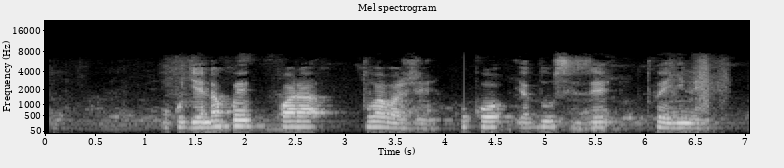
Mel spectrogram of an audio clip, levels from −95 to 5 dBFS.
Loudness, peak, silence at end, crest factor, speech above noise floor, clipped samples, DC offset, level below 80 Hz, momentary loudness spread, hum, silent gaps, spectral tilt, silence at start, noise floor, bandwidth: -19 LUFS; -2 dBFS; 0.4 s; 18 dB; 32 dB; under 0.1%; under 0.1%; -56 dBFS; 18 LU; none; none; -6.5 dB/octave; 0.1 s; -50 dBFS; 7.2 kHz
